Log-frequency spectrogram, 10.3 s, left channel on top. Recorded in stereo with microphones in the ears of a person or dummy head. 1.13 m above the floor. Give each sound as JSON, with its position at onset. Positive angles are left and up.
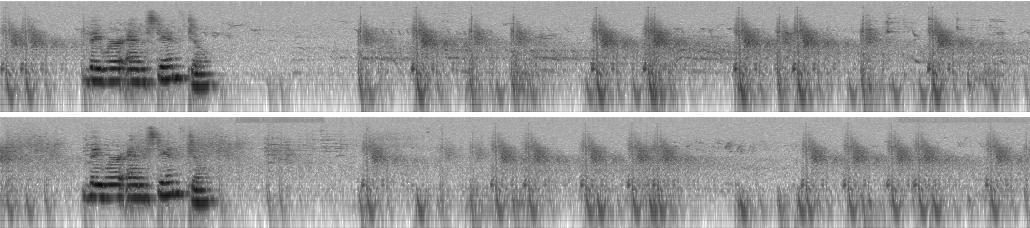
{"t": 0.8, "sound": "a woman speaking", "side_deg": 0, "distance_m": 1.0}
